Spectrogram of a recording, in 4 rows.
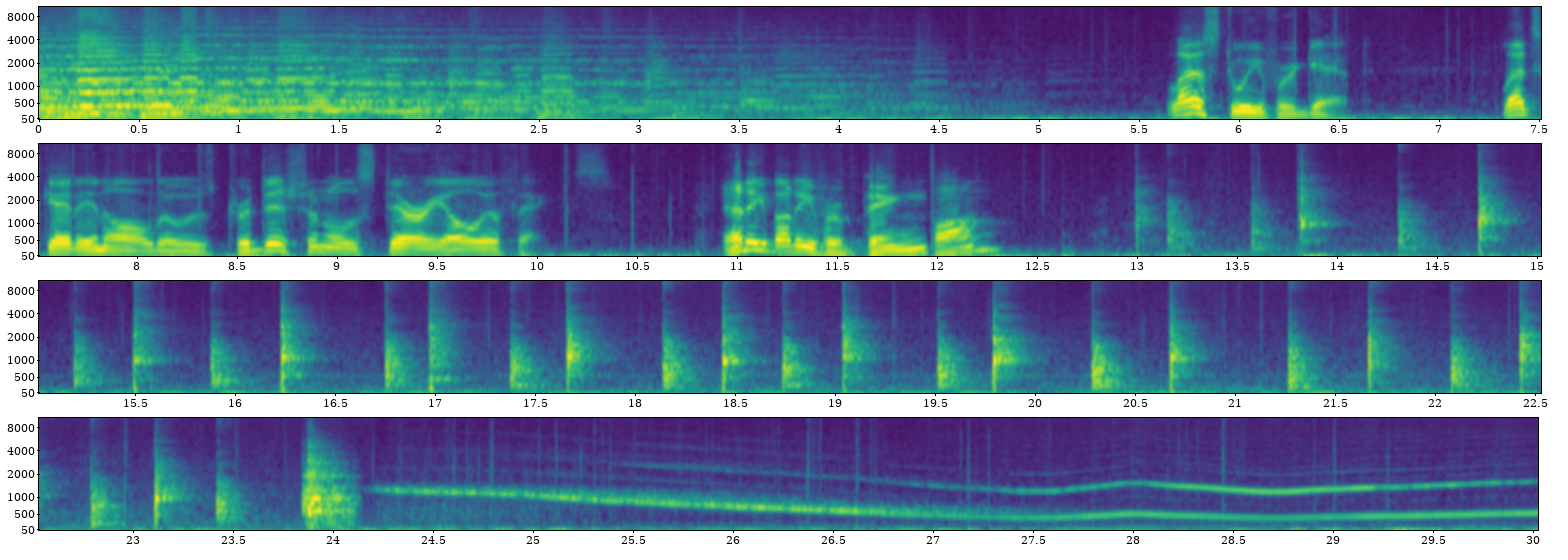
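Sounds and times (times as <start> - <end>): table-tennis ball clicks: 13.0 - 24.2
siren wailing: 23.9 - 30.0.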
